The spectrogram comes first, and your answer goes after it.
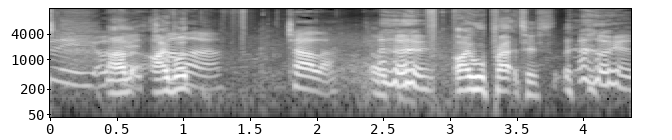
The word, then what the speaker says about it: Çağla Dönertaş: It's Çağla Dönertaş from Turkey. I'm so glad you said that. Why? I find it very difficult to pronounce non-English names. Really? Okay, Çağla.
